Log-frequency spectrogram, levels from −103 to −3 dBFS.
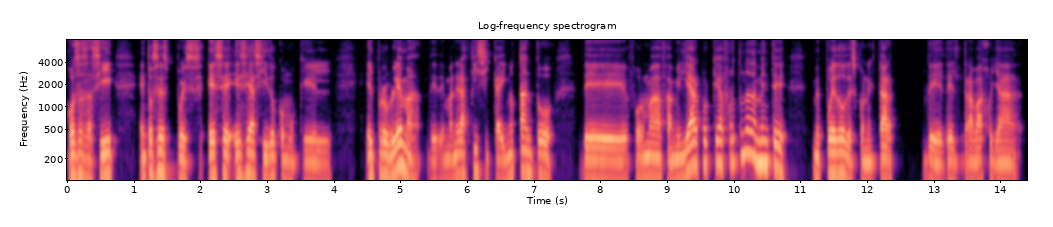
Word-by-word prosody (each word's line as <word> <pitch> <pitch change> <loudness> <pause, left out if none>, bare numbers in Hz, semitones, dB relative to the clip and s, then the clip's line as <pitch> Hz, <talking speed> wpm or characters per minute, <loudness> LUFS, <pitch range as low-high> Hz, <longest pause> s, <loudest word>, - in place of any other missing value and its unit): cosas 115 -1 +2
así. 110 +5 +1 0.3
Entonces, 120 +5 +1
pues, 105 -7 -3
ese 115 +1 +3
ese 115 +2 +2
ha - - +4
sido 110 -2 -2
como 95 -3 -7
que 90 0 -5
el 85 -1 -8 0.5
el 110 0 0
problema 115 - +4
de 95 - -6
de - - -9
manera 110 +4 0
física, 125 -7 -3
y 95 - -3
no 110 +3 -4
tanto 120 -5 +1 0.4
de 95 -1 +2
forma 105 0 -1
familiar, 105 - +4
porque 175 +1 -2
afortunadamente 180 - +1 0.4
me 105 - -2
puedo 120 -1 +4
desconectar 95 0 -1 0.4
de 90 -2 -2
del 90 0 -4
trabajo, 95 0 -2
ya 90 -2 -3
105 Hz, 135 wpm, -24 LUFS, 95-120 Hz, 0.5 s, ha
